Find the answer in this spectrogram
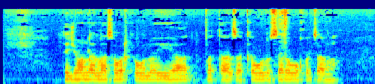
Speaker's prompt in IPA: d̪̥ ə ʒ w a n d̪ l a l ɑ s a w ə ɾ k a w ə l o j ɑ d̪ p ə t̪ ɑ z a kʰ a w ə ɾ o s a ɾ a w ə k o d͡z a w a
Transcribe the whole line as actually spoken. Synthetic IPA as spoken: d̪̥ ə ʒ w a n d̪ l a l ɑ s a w ə ɾ k a w ə l o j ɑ d̪ p ə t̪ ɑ z a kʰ a w ə l o s a ɾ a w ə x o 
